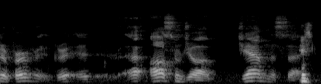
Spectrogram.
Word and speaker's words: Jamnisek: Jam in the sack. It's not jam in the sack, is it? Jam in the sack. Yeah, it's perfect. Awesome. J-A-M. Jam. Yeah. Spell it out for him, Ed. Jamnisek.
